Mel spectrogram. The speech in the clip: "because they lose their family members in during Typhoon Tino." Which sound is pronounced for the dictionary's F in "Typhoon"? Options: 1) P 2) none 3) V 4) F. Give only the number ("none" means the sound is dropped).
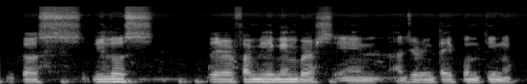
1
